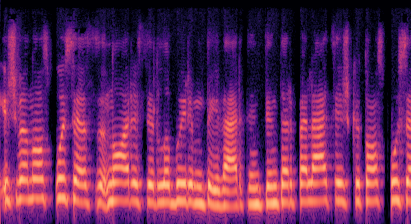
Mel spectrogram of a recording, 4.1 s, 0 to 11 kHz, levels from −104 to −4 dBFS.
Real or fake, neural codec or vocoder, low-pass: real; none; 9.9 kHz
